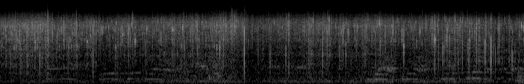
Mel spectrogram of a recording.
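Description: Chopped onions and garlic fry in oil for a paruppu urundai kuzhambu lentil-ball curry, giving a soft, steady close sizzle with light crackles and brief stirring sounds throughout.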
